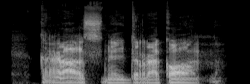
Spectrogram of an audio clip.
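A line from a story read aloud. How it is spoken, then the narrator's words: Grumbling orc. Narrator (Russian): проворчал первый орк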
